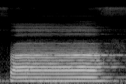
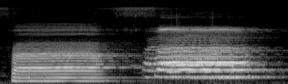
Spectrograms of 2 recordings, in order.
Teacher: এই উপরে যে দুই দাঁত আছে, ওই দাঁত নিচের ঠোঁটের মানে ঠোঁটের সাথে লাগবে, দাঁতের আগা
